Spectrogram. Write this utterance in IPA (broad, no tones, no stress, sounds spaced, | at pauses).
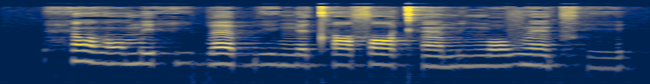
h ɛ̃ ðˤ õ m e h i̤ b æ b e̤ ŋ ɛ tʰ æ sˤ e kʰ æ̃ m i ŋ ɔ v ɛ̃ t͡sʰ e̤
